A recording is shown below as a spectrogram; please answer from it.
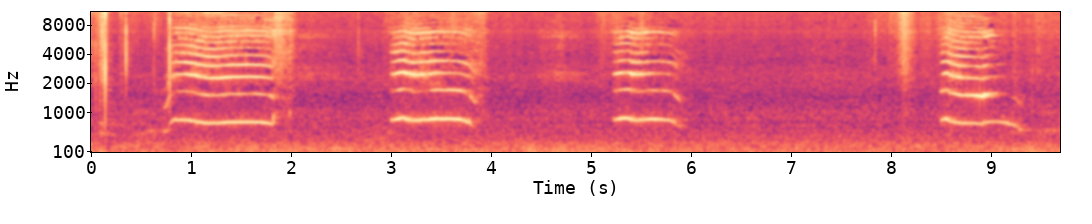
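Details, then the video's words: In heat, a female cat gives four sustained meows about two seconds apart, level and tonal with a downward bend at the close, the final call rising then dropping, against a soft steady hiss. "Female Cat In Heat Meowing Mate Calling"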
